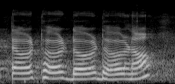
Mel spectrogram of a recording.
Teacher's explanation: मूर्धन्य व्यंजन की बात करें तो कठोर तालु के मध्य का जो भाग है वो मूर्धा कहलाता है। जब जिह्वा की उल्टी हुई नोक का निचला भाग मूर्धा से स्पर्श करता है तो ऐसी स्थिति में उत्पन्न ध्वनि को मूर्धन्य व्यंजन कहते हैं।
